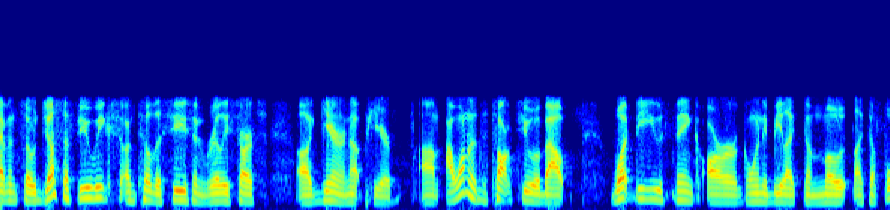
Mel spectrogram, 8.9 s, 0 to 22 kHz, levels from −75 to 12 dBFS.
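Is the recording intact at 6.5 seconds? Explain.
Yes, the audio is intact at 6.5 seconds, with nothing there beyond the narrow telephone band and light coding grain of the 32 kbit/s G.726 ADPCM path it passes through.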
